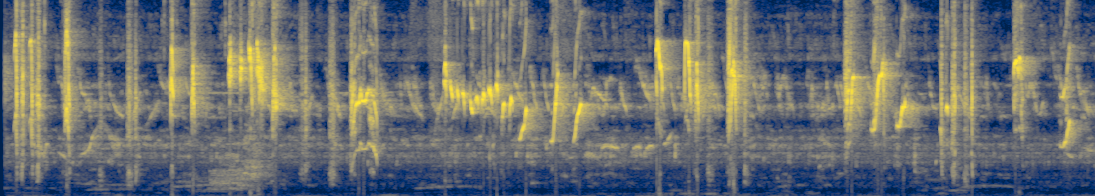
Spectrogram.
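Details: Javan munia song used as a lure for bird trapping: rapid high chirps, buzzy trills and short whistled notes in busy bursts, one quick chattering run near the middle, with brief pauses between phrases.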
